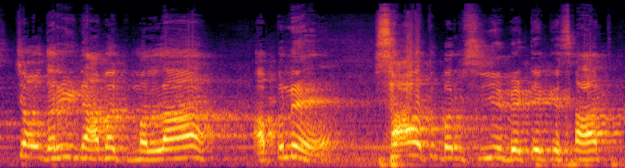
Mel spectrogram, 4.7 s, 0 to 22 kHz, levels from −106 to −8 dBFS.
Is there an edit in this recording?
no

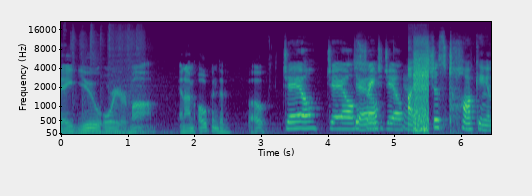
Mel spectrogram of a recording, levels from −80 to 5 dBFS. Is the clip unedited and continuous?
no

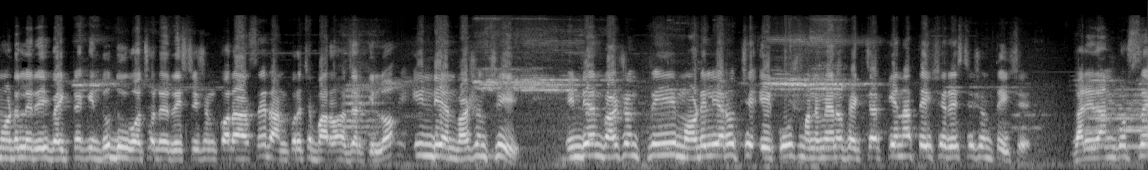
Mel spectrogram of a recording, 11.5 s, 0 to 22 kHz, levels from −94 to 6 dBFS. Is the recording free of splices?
no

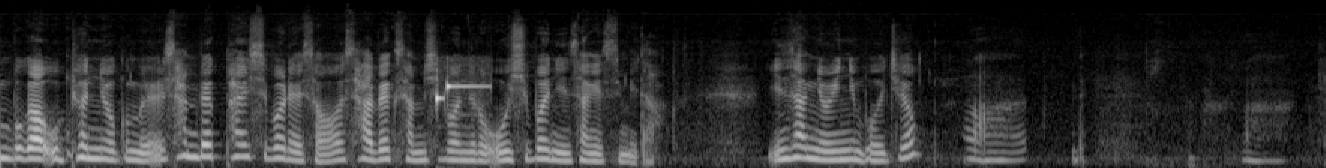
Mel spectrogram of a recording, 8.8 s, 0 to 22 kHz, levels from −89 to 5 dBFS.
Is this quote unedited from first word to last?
yes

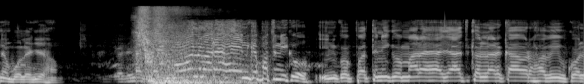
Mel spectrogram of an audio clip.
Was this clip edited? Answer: yes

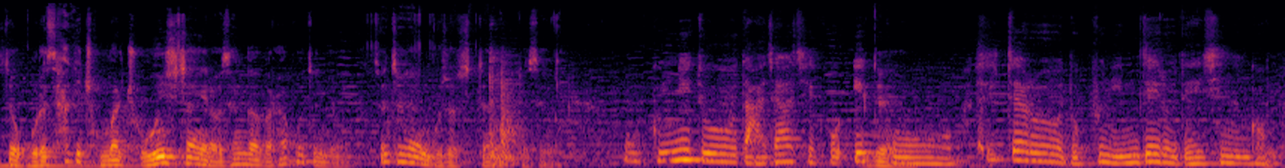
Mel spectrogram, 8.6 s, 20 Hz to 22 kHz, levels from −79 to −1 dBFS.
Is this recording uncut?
yes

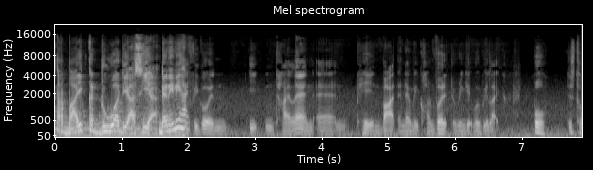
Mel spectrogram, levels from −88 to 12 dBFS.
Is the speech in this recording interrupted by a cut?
yes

